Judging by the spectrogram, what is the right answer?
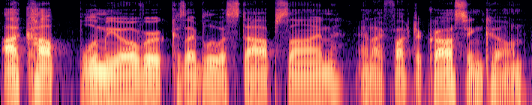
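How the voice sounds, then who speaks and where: A young man with a slight speech impediment, talking quickly and joking loosely as a podcast host. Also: lowish voice, darkish tone, no room sound. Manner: fast-talking, jokey, swears freely. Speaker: podcast host and stand-up comedian. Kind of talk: casual podcast chat.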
